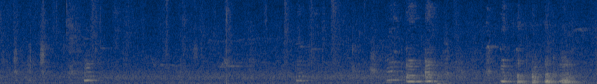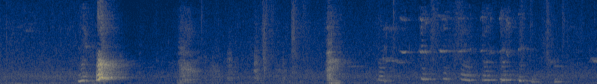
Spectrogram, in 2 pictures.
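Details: Riley, a puppy, trying to pull a quad: short high whines and yelps come in scattered bursts, with one loud, sharp rising yelp midway and a quick string of whimpers near the end, over faint rattling and handling noises.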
